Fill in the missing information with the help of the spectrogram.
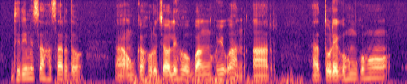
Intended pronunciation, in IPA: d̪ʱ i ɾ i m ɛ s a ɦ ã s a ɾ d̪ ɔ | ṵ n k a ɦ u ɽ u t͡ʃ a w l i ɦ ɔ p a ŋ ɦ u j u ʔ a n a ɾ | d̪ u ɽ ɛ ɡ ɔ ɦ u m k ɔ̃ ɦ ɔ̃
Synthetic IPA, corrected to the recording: d̪ʱ i ɾ i m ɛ s a ɦ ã s a ɾ d̪ ɔ | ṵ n k a ɦ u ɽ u t͡ʃ a w l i ɦ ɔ b a ŋ ɦ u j u ʔ a n a ɾ | t̪ u ɽ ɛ ɡ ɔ ɦ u m k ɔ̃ ɦ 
